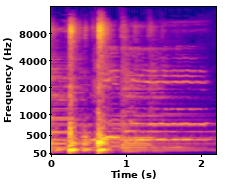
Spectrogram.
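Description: Acoustic guitar being strummed, with a few sharp percussive hits. It ends on a final chord that rings out and fades over the last second.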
